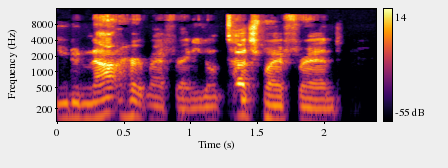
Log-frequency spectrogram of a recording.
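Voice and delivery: ordinary talk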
